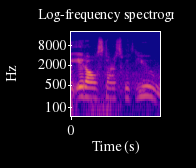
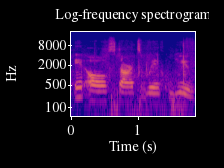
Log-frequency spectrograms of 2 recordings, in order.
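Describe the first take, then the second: First: Said in the usual way. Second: IT ALL STARTS WITH YOU drawn out slowly, word by word; slow right down on "It all starts with you"; emphatic repeat. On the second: Real, not acted. Speaker drives a key point home to viewers, slow emphatic "It all starts with you". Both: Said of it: "I can't stress that enough".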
